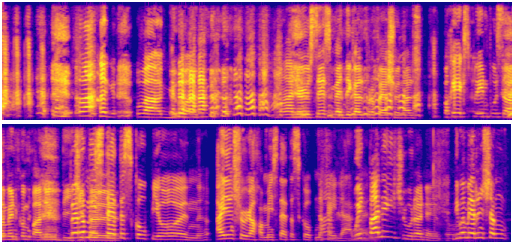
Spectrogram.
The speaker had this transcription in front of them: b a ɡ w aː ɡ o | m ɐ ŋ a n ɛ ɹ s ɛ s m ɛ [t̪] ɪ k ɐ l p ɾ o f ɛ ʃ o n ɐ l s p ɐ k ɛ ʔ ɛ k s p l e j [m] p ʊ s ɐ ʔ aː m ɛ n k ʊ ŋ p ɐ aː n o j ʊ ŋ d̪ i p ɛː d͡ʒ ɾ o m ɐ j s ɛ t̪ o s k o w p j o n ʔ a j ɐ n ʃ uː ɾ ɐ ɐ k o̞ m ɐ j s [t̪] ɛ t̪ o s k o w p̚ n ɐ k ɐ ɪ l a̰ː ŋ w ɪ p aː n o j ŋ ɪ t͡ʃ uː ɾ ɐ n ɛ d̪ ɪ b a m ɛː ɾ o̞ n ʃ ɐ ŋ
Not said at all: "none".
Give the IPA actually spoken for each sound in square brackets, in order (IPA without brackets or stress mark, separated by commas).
d̪, n, t̪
